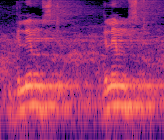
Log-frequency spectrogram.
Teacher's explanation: For example, have you ever had to से a word like ग्लिम्स्ड, ग्लिम्स्ड, प सा, पी और सी S का साउंड है प सा, और ये इकट्ठे हैं, ग्लिम्स्ड, ग्लिम्स्ड। There are 4 consonants in a row at the end of this word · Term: कॉम्बिनेशन ऑफ टू साउंड्स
